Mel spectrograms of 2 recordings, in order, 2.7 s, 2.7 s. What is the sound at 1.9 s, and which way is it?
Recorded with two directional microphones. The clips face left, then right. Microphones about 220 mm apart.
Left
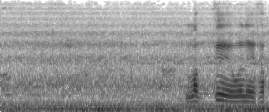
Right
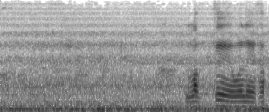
Speech, centre (ahead or behind).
